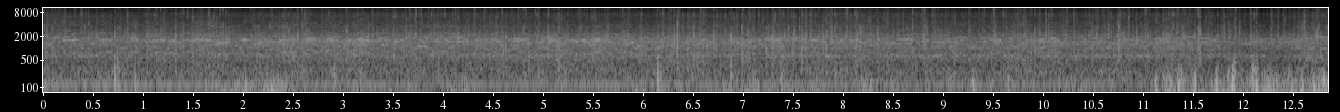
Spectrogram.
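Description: A large flock of geese honking continuously, a dense chorus of overlapping calls as they fly in to land, over a background of rain noise. Wind buffets the phone's microphone with a low rumble near the end.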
